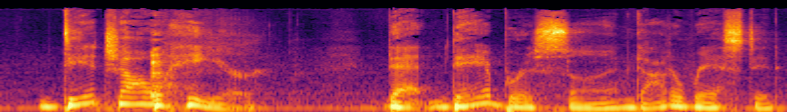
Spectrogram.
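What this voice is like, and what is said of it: Put-on Southern woman accent. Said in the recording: “Individual Southern like women... We're all four Southern women gossiping at church... I feel like mine's pretty standard.”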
